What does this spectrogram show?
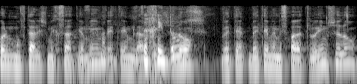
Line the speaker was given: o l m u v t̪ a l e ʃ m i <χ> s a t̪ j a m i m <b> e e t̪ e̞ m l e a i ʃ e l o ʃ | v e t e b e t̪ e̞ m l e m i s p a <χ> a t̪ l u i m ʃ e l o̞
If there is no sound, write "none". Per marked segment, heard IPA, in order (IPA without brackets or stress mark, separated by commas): χ, b, ʁ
